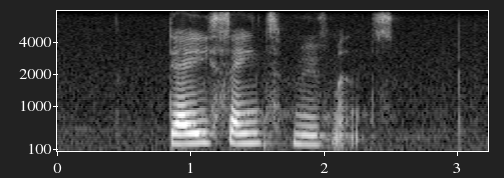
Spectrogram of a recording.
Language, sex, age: English, female, 19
